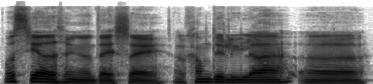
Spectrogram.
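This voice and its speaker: A man streaming live, reacting to a video with excitable, swearing, joking commentary. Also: fairly low pitch, a little fast, clear, resonant tone, no room sound, studio quality. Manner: excitable, swears, laughs and jokes a lot.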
